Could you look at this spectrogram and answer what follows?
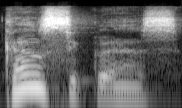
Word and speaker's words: consequence: E consequência, consequence. Aí sim justifica a palavra ser proparoxítona, uma vez que ela tem três sílabas, ó.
